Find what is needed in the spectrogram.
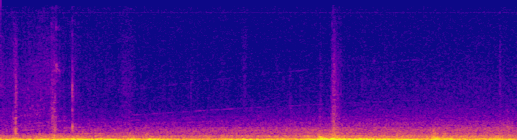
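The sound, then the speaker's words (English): A car accelerates with a steady, heavy road rumble and a faint whine climbing gradually in pitch, with no talking. “And for that magic moment of acceleration, let's see what this will do.”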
